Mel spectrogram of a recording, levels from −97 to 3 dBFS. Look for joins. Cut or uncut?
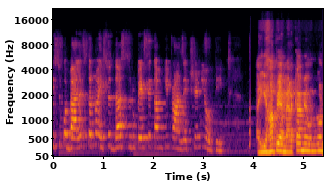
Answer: cut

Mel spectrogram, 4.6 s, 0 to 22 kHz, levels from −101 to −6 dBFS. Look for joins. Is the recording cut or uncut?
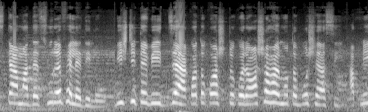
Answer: cut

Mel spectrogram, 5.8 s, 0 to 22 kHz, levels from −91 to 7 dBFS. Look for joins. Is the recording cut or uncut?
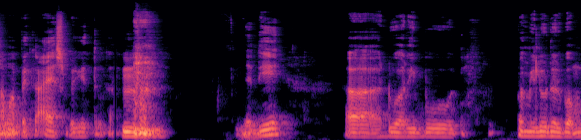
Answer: uncut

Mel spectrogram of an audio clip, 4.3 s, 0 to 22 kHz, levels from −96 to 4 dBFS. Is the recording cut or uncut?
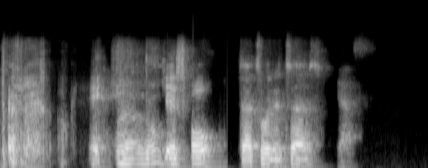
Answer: cut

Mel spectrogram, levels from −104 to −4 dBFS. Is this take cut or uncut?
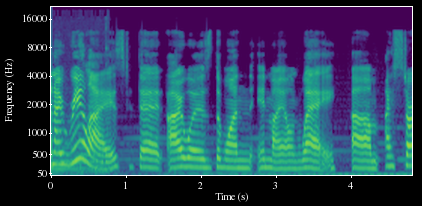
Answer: uncut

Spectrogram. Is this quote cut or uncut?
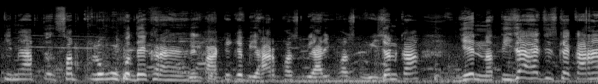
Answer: cut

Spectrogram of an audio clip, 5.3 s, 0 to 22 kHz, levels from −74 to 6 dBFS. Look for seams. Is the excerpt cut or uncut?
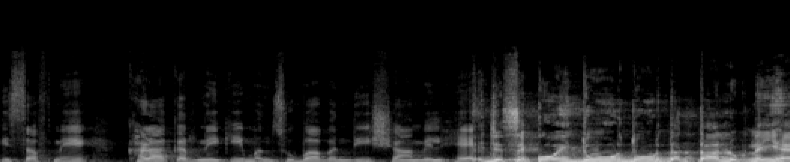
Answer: cut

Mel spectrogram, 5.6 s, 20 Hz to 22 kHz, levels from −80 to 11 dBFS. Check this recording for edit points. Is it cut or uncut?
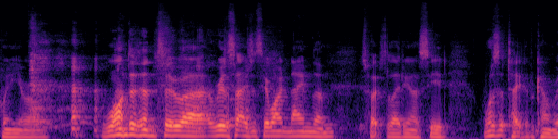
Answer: cut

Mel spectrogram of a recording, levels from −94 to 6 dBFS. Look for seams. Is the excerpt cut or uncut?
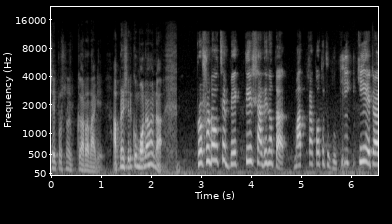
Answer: cut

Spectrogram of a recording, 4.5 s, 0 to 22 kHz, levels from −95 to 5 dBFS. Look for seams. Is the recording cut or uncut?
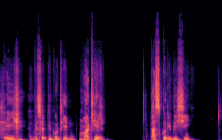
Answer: cut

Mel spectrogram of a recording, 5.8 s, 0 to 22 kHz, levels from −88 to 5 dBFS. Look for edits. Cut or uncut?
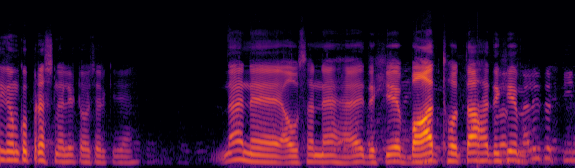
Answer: uncut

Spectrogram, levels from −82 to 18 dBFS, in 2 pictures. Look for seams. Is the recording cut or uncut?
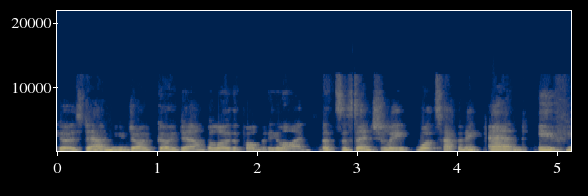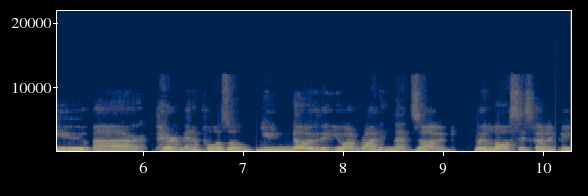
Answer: cut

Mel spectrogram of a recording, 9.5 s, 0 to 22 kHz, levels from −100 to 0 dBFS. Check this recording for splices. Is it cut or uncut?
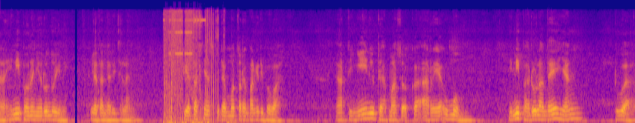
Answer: cut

